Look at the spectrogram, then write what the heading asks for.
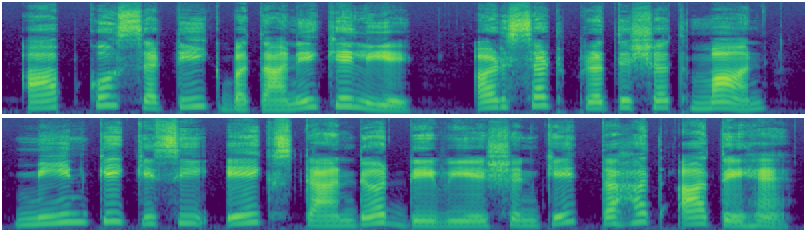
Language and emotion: Hindi, neutral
